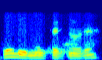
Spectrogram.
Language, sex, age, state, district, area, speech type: Kannada, male, 30-45, Karnataka, Raichur, rural, conversation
